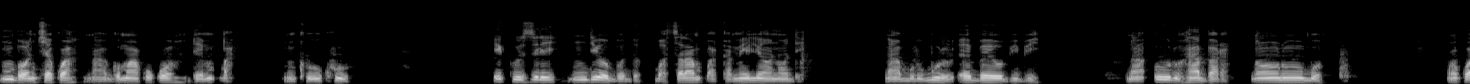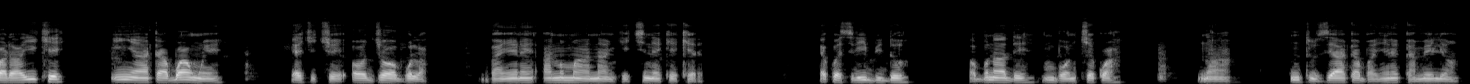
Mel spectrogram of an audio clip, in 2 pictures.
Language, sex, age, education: Igbo, male, 30-45, tertiary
